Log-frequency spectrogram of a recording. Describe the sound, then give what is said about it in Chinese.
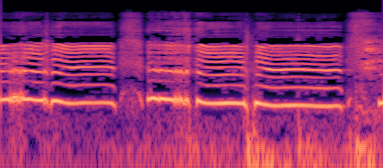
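A child cries loudly in long, drawn-out, sustained wails. Short catches of breath and sobs break up the wails. “咱们不哭了啊”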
